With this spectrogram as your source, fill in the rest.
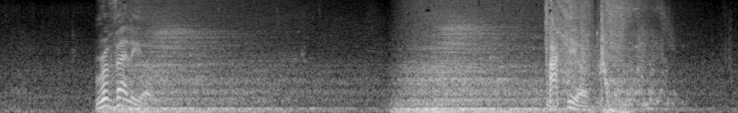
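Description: A magic spell whooshes and shimmers loudly.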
